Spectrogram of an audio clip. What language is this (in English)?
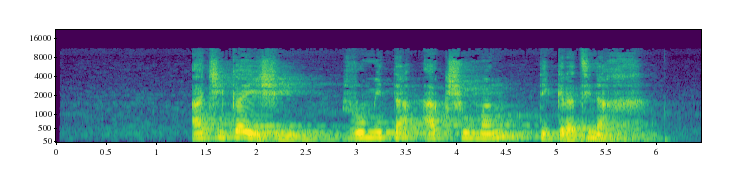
Sihuas Ancash Quechua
